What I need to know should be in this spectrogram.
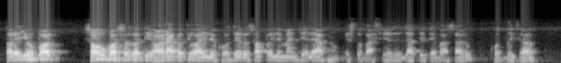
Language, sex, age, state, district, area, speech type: Nepali, male, 60+, West Bengal, Darjeeling, rural, spontaneous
